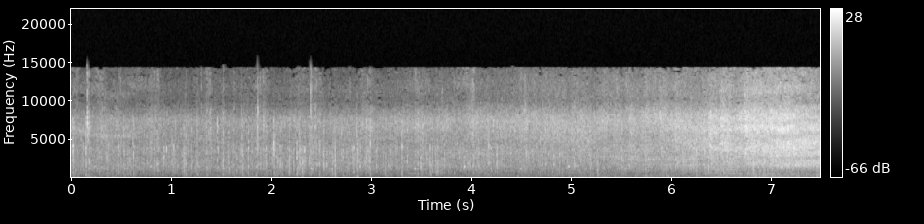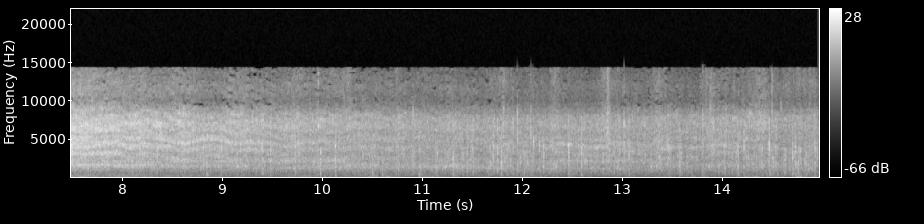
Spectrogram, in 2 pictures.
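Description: Steady rain falling on a wet street. About halfway through, a vehicle passes on the wet road, its tyre hiss swelling and fading over two or three seconds.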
